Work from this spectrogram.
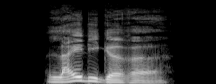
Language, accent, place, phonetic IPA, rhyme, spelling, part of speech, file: German, Germany, Berlin, [ˈlaɪ̯dɪɡəʁə], -aɪ̯dɪɡəʁə, leidigere, adjective, De-leidigere.ogg
- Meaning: inflection of leidig: 1. strong/mixed nominative/accusative feminine singular comparative degree 2. strong nominative/accusative plural comparative degree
